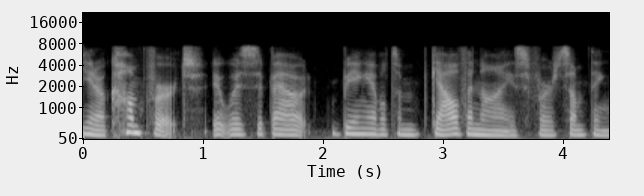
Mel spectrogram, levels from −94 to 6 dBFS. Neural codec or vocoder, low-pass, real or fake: none; 7.2 kHz; real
